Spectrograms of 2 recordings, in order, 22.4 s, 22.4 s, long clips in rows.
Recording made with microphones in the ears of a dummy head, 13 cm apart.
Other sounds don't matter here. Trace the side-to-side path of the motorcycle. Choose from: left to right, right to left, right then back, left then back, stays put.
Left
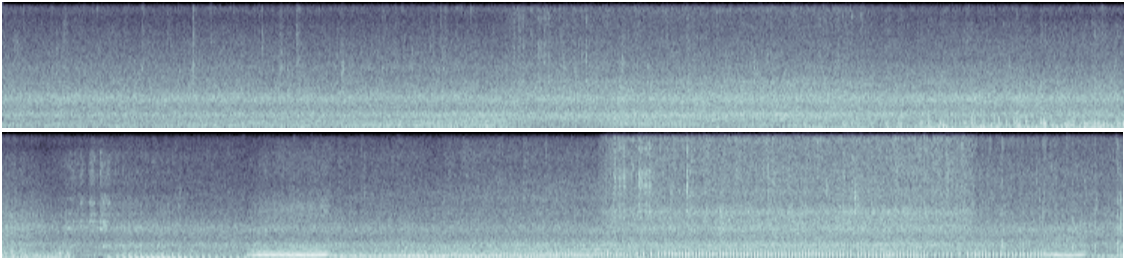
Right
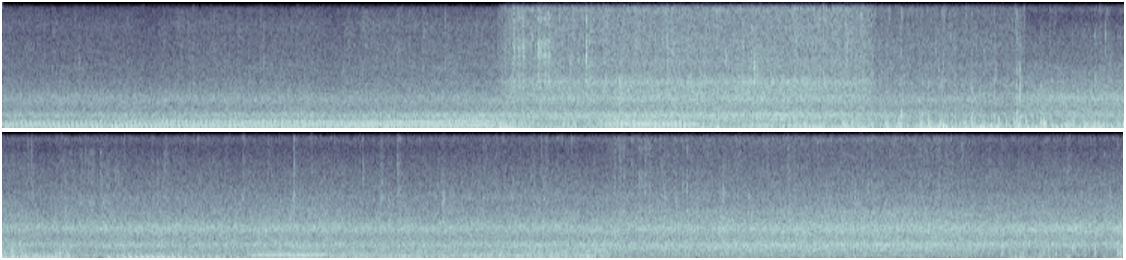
right to left.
